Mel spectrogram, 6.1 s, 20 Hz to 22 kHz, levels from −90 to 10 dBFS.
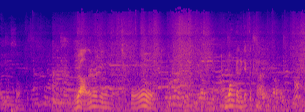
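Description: At 1.04 s there's a sudden gain jump: the whole sound, background noise included, leaps up by about 11 dB in one step and stays there to the end. It's likely a gain change applied instantly, with no ramp to smooth it.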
